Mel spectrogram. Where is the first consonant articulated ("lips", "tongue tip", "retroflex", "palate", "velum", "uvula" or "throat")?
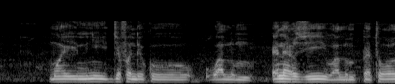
lips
